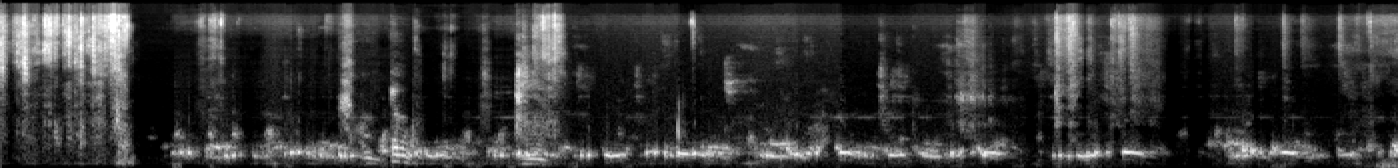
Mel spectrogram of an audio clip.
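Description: Pigeons coo in repeated low throaty bursts close by, nearly continuous with brief pauses, joined by a few sharp clicks and scrapes, while people talk softly nearby.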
